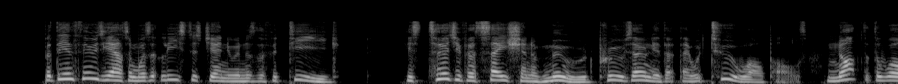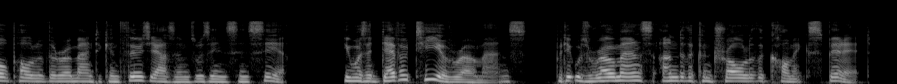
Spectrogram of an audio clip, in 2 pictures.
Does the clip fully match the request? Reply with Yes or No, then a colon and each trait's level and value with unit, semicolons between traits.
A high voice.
No: medium, 155 Hz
